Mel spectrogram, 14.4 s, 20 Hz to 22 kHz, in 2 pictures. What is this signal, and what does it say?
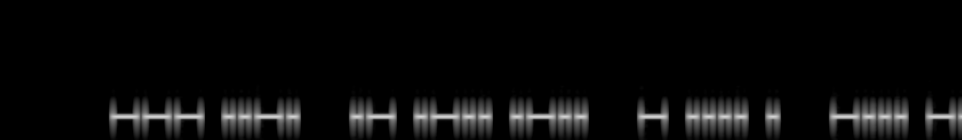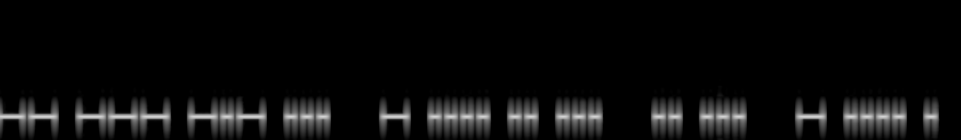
Morse code, heard as a keyed tone, about 20 wpm, 700 Hz. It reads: OF ALL THE BOOKS THIS IS THE
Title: Sentences with 3-Word Phrases - 20wpm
